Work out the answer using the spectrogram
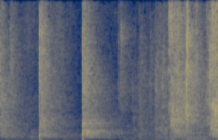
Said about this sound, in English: So I'm going to do my clap. When you hear me do the clap, you're going to quietly put your pencil down and do the clap back.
